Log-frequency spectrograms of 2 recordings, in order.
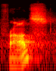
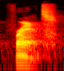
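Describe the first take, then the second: First: The word is said in an English accent. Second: The word is said in an Australian accent. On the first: "like an English accent" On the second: "and an Australian accent"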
